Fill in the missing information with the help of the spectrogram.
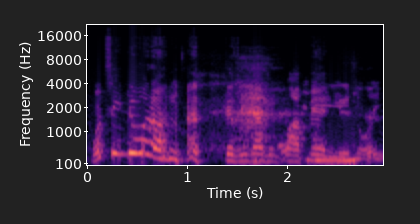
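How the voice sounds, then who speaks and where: A chatty speaker talks in a reassuring way to a group video chat. Clear crowd chatter carries along behind the voice. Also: mid-range voice, big pitch swings, moderate pace.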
